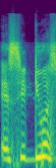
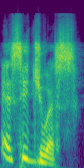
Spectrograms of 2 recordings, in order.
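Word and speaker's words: assiduous: ऐसे इसका उच्चारण क्या होता है, एसिजुअस। डी को ज बना दिया, डी को ज बना दिया, एसिजुअस। ठीक, तो आपको जैसा अच्छा लगे, एसिडुअस या एसिजुअस, दोनों तरह से याद कर सकते हैं।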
